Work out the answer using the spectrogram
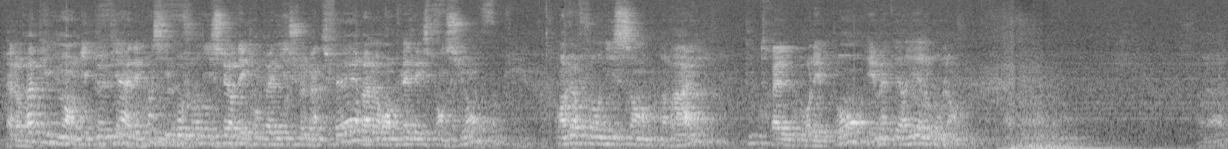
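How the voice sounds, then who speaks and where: A man's voice: mid-range voice, normal speed, pauses often. A man giving a history lecture to an audience, reading a prepared text with the odd aside about his slides. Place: lecture hall. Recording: echoey hall, distant mic, noisy.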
